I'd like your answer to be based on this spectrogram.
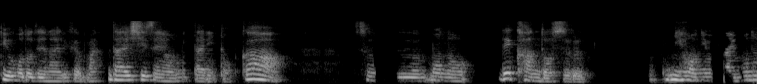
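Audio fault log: The speech has passed through a WebRTC call path with G.722 coding at 64 kbps, which leaves nothing above 8 kHz, and the background drops to silence in the pauses before each return of sound, as that path normally does.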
